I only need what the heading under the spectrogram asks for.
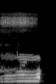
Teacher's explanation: so in the case of ज you will feel the vibration आपको vibration feel होगी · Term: वॉइस साउंड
